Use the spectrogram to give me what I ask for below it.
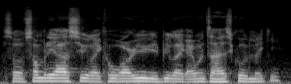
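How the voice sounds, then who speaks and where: A man's voice: medium pitch, flat delivery, very fast, dark tone, a little hiss or hum. A young man in his twenties hosting a casual podcast from a home living room, teasing and joking with his guest. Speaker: podcast host.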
